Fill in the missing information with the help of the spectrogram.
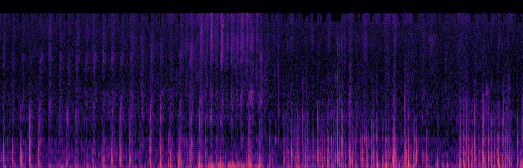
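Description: A whole, fresh, hollow, hand-sized red bell pepper is turned in the hand while fingertips and nails tap and scratch its surface. The result is a rapid, continuous patter of short, dull, low thumps with hollow knocks and faint scratchy rasps. Each hit dies away almost instantly.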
